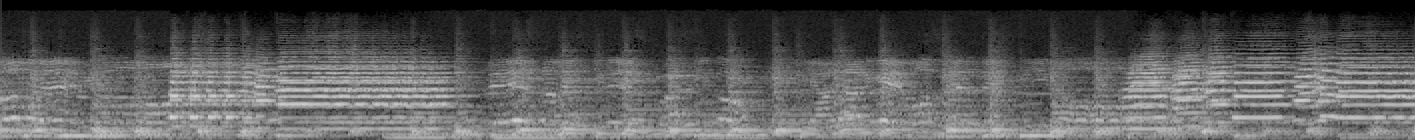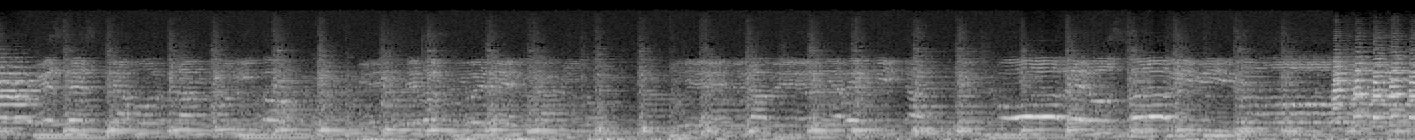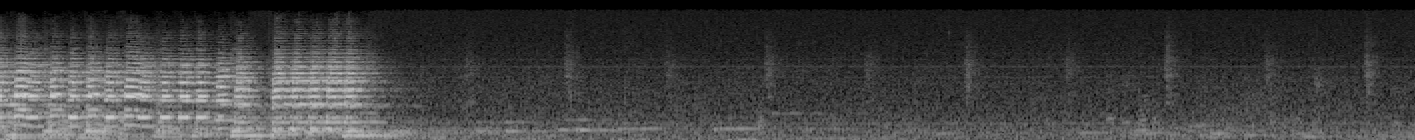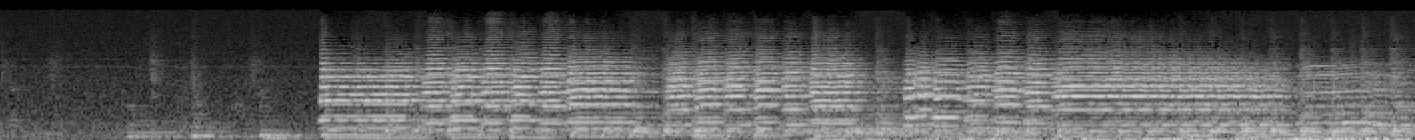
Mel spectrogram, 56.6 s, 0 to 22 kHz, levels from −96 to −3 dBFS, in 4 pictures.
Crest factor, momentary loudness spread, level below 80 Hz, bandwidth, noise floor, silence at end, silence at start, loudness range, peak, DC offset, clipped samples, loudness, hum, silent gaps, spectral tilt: 18 dB; 12 LU; -42 dBFS; 16.5 kHz; -52 dBFS; 0 s; 0 s; 9 LU; -8 dBFS; under 0.1%; under 0.1%; -23 LUFS; none; none; -5 dB/octave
